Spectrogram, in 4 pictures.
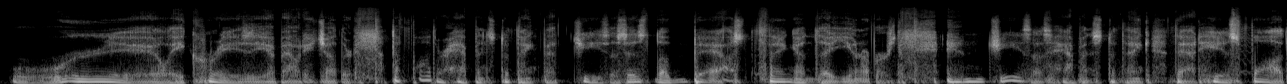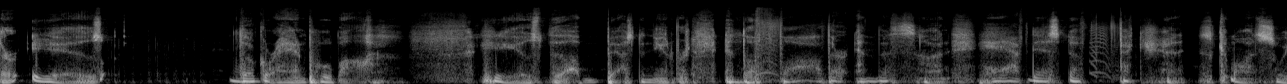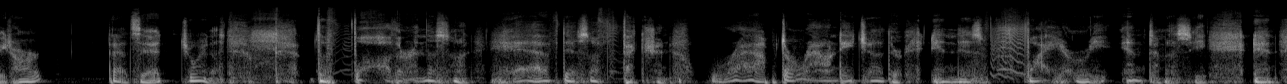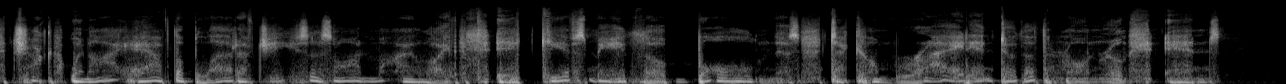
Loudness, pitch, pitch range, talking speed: -28 LUFS, 120 Hz, 90-145 Hz, 110 wpm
